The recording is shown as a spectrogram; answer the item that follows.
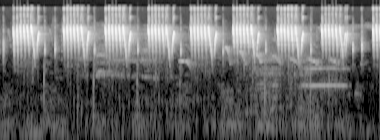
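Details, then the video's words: Hill prinia (ciblek gunung) singing steadily in the energetic nonstop style called gacor ngebren: short, bright, buzzy high chattering bursts about every half second, run in tight groups with brief gaps. A faint lower whistle and soft background rumble. "Masteran Ciblek Gunung | CIGUN | GACOR NGEBREN • SUARA BURUNG CIGUN"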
